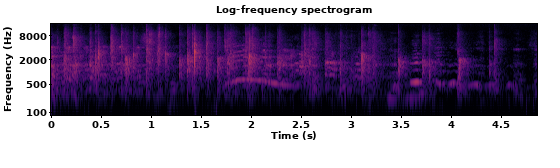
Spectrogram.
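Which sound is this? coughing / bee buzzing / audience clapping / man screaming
audience clapping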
